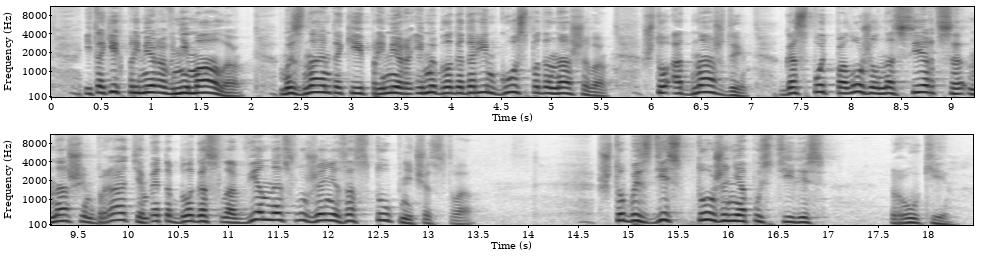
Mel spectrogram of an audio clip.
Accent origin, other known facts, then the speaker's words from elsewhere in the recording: Tomsk, Tomsk Oblast, Russia; в нашем городе, я из Томска, это было в 65-м году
